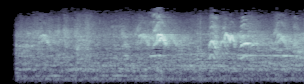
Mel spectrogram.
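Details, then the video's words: Himalayan Black Bulbul (Microscelis psaroides) in Kashmir giving brief, squeaky, high chirps a few times over three seconds against a steady hissing background. "The Himalayan Black Bulbul (Microscelis psaroides) Song"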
